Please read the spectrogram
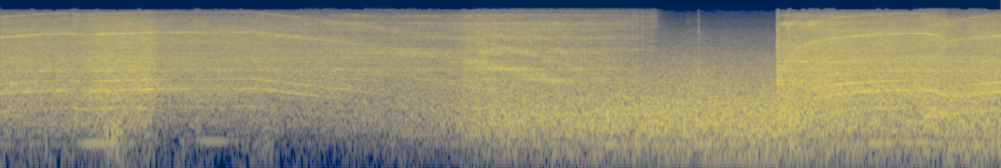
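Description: Biscuit joiner working oak boards: its motor runs with a steady high whine, is switched off and winds down over a couple of seconds, then starts up again nearly eight seconds in, its pitch dipping briefly as it meets the wood.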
